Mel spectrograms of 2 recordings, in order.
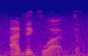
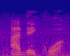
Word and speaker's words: adéquat: français souvent mal prononcés adéquat ne dites pas adéquate dites Adé quo adéquit ananas ne dites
